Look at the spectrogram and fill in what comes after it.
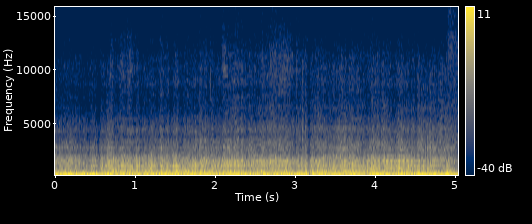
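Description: Yamaha MT-15's single-cylinder motorcycle engine running at a steady speed while riding, with a heavy low rumble of wind on the helmet microphone.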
